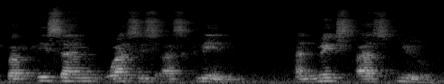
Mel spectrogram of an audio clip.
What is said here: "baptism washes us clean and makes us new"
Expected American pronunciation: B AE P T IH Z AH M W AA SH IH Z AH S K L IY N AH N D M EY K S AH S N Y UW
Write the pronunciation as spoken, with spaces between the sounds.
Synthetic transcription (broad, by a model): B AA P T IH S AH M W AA S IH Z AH S K L IY N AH N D M EY K S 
